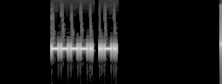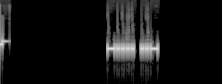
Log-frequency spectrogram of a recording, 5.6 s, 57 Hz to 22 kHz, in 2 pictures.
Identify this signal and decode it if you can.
Morse code, heard as a keyed tone, about 40 wpm, 700 Hz. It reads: 9 R 6 U
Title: Single-Letter Single-Number 40wpm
